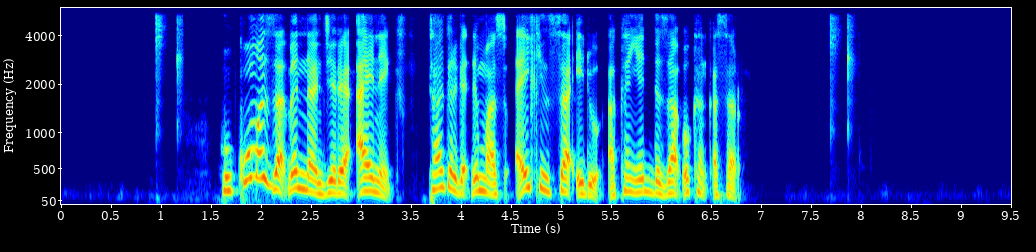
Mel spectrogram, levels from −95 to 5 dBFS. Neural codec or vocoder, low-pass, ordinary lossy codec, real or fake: codec, 24 kHz, 3.1 kbps, DualCodec; 5.4 kHz; none; fake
